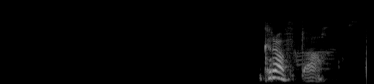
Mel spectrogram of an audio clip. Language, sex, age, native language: Icelandic, female, 10, Icelandic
